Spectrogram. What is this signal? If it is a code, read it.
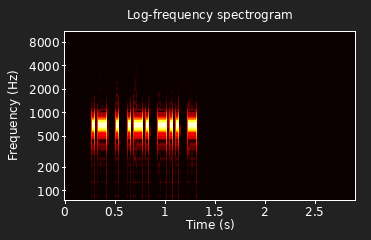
Morse code, heard as a keyed tone, about 40 wpm, 700 Hz. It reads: AERDT
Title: Code Groups - 5 Letters - 40wpm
